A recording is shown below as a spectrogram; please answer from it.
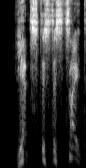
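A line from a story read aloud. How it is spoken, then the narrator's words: Call. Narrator (German): rief Gandalf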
